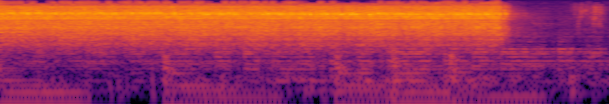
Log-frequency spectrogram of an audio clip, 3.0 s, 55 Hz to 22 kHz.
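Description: A ratchet with a 17mm socket loosening the oil drain plug on a BMW X1, rapid close clicking in quick pulled strokes, loud and alone, stopping abruptly near the end.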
